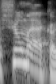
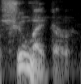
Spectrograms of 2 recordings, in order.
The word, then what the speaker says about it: Schumacher: times the next Michael Schumacher now that name I know but it's been a while since Michael Shoemaker uh race right Schumacher I suppose would be the right way to say his name I mean if we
